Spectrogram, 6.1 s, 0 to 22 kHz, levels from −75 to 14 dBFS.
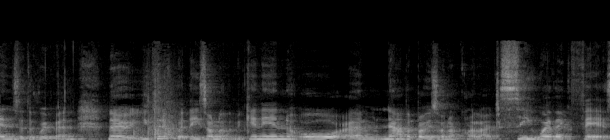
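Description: From start to finish, overlap-add ripple: windowed frames were rejoined with an overlap that doesn't sum to constant gain, so level dips by about 6 dB once per frame, around 200 times a second. The result is a rough, buzzy flutter, steadier and more mechanical than a musical tremolo.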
